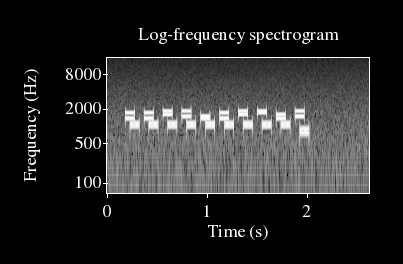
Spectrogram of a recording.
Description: Multi-frequency trunk signalling (R2, with the far end's replies), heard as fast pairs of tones, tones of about 90 ms. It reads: 4498149028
